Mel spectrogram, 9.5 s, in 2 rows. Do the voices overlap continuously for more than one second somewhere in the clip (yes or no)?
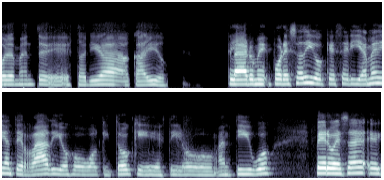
no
